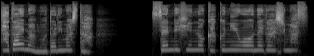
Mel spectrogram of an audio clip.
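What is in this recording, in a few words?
OPERATION OVER, Japanese; ColtDefender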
